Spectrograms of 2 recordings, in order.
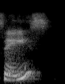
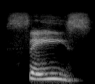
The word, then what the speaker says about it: seis: Six is seis. Six is seis. Okay. Seis. The focus is on E, not on I.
